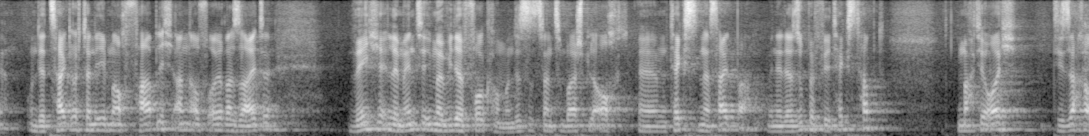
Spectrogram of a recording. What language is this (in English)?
German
